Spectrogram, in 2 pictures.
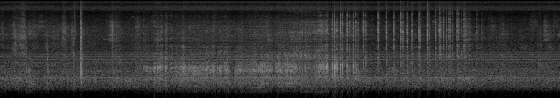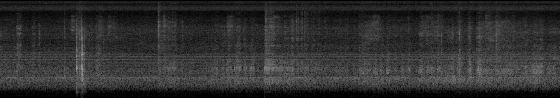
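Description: A marker squeaks and scratches on cardboard.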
